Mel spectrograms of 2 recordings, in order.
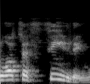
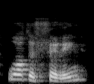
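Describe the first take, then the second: First: "feeling" with a long tense ee. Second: "filling" with a short lax i; a clear short "filling". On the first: Teacher contrasting "feeling" with "filling". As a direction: stretch the ee in "feeling". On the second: Teacher contrasting "filling" with "feeling". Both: Shown as a demonstration. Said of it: "Compare these two sentences".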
